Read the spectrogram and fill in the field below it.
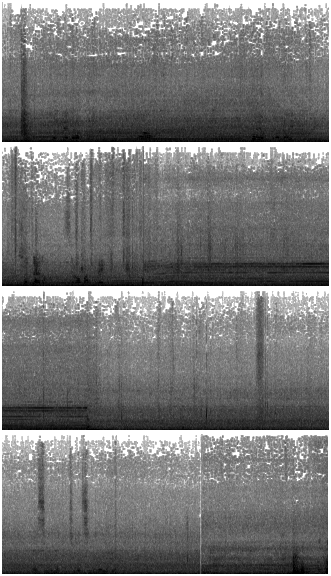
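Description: A heavy engine hums steadily nearby.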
